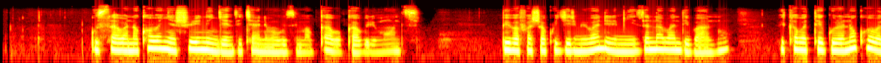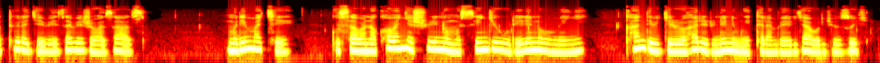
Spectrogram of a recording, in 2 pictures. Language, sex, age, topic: Kinyarwanda, female, 18-24, education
